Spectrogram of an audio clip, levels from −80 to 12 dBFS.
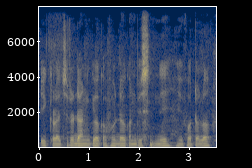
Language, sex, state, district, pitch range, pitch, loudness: Telugu, male, Andhra Pradesh, Sri Satya Sai, 105-110 Hz, 105 Hz, -21 LUFS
